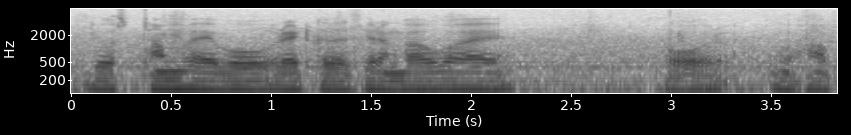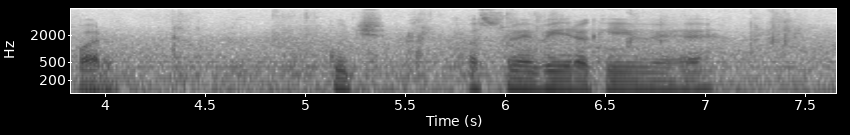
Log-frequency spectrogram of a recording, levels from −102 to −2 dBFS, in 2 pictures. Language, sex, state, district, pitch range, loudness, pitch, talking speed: Hindi, male, Bihar, Sitamarhi, 95-105 Hz, -32 LUFS, 100 Hz, 150 wpm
